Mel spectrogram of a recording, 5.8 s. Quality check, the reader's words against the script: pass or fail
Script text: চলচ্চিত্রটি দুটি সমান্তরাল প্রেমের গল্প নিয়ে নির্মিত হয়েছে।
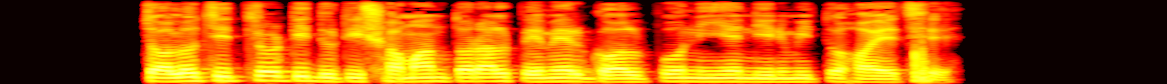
pass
